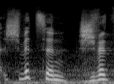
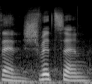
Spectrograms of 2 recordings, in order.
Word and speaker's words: schwitzen: the last thing yeah is that how you say it yeah schwitzen schwitzen yeah so how was it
